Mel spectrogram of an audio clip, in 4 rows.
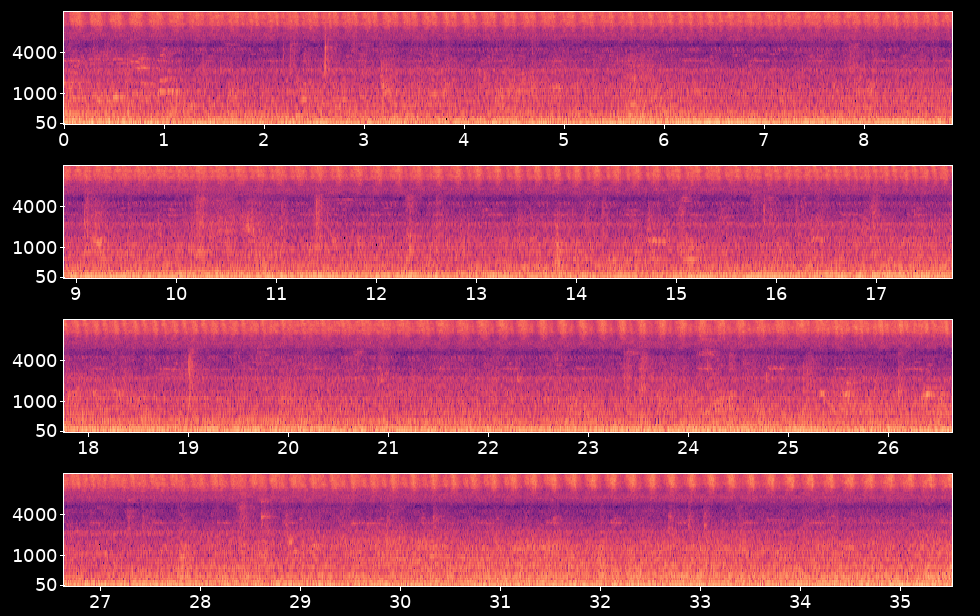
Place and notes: Vietnam, Ha Tinh 02/2005 rec. by Cedric Peyronnet
Hà Tĩnh, Vietnam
